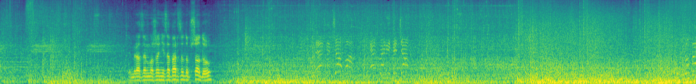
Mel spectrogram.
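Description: Explosions boom with a deep rumble.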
